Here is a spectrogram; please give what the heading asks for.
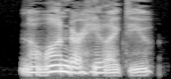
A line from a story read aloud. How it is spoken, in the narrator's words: he muttered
